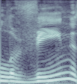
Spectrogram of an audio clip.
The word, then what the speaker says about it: Levine: Now, she's being coached by Adam Levine. Is that how you pronounce his name? – That's right.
